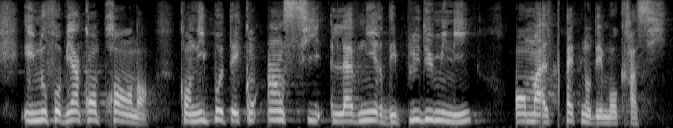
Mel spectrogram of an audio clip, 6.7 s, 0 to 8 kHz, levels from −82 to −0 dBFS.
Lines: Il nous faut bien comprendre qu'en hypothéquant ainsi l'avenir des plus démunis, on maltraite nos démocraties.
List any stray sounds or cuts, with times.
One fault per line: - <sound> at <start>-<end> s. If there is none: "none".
- dropout at 5.6-5.7 s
